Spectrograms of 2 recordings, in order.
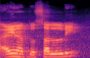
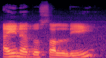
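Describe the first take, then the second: First: The final vowel of tusalli is cut short. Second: The final vowel of tusalli is held long. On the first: The speaker calls it wrong. "itu salah berarti" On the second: The speaker calls it right. "panjang dua harokat"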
